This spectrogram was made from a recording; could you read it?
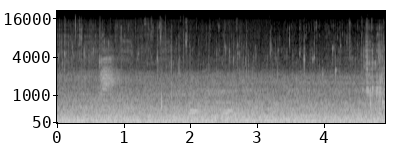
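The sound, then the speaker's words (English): Tiny clicks and crackles from barnacles among seaweed putting out their fingers to feed as water moves through crevices, with trickling and sucking sounds over a steady, loud low rumble of the surrounding city that continues throughout. “It trickles and clicks and sucks and...”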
